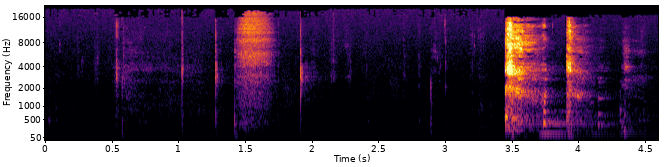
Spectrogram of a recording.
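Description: Coughing after a drink went down the wrong way: a few faint throat sounds and breaths, then a sudden loud burst of harsh coughs near the end.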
